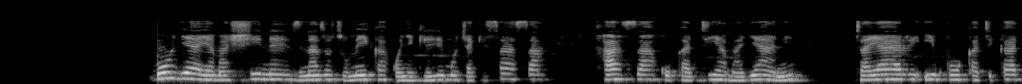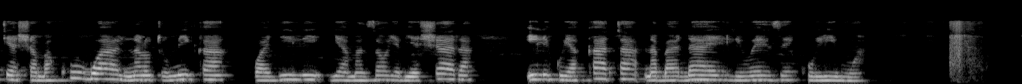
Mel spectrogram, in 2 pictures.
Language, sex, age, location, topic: Swahili, female, 36-49, Dar es Salaam, agriculture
